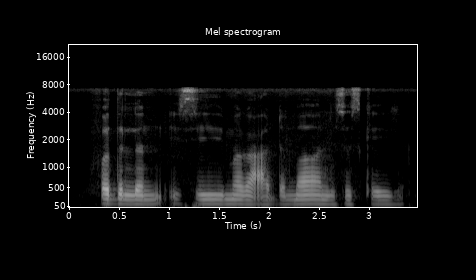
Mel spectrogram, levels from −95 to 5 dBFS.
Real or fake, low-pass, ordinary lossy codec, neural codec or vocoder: real; 7.2 kHz; none; none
